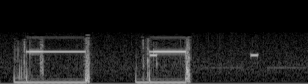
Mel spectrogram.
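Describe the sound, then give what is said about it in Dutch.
Two bursts of a steady whistle tone over a radio channel, each about three-quarters of a second with a buzzing carrier underneath, followed by a brief high blip; no one speaks. “Nou, bedankt voor de fluiter.”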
